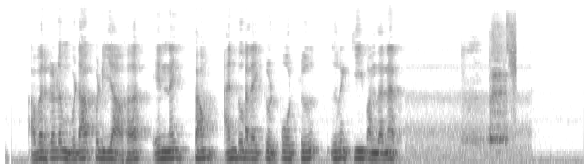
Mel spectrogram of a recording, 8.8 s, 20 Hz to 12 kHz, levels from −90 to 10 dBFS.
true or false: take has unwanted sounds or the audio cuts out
true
